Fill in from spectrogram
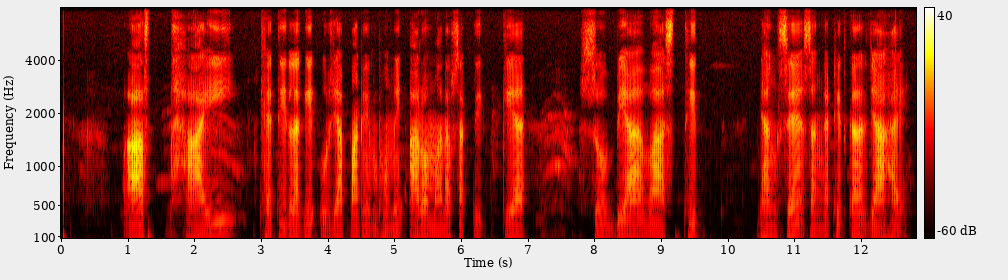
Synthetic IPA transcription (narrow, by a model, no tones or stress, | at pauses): a̰ːs | t̪ʰaːi | kʰeːt̪iləɡiʊɾd͡ʒapaːnibʱuːmiaːɾomaːnəʋsək̚t̪i | ke | subjaʋaːst̪ʰɪt̪̚ | ɖʱə̃ŋɡsesə̃ŋɡəʈʰɪt̪kəɾəld͡ʒaːɦɛː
